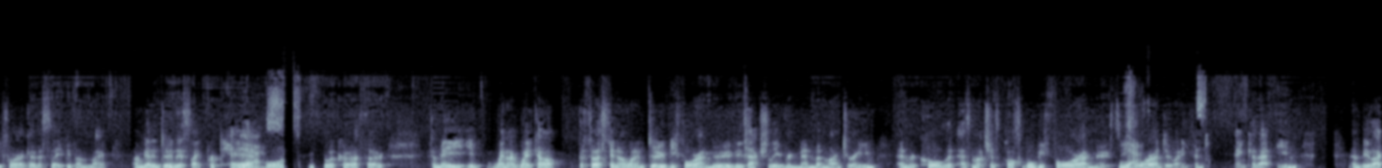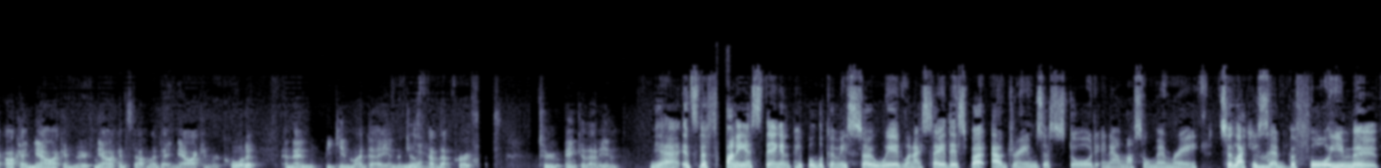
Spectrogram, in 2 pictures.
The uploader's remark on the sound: This is an audio grab from an instagram live video we did together.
